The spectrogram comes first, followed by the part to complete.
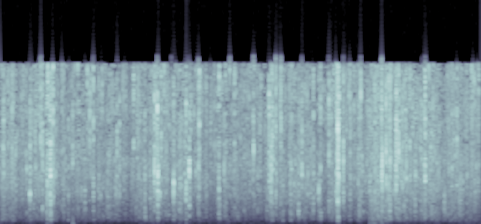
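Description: Termites give a dry, irregular crackle of fine ticks and rustles, dense and high-pitched, like paper being crinkled, with no other sounds.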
